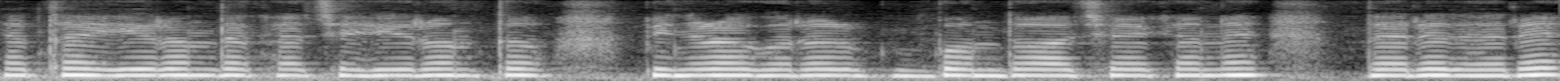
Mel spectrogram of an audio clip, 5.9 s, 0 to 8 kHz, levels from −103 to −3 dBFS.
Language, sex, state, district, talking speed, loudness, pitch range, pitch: Bengali, female, West Bengal, Dakshin Dinajpur, 125 wpm, -14 LUFS, 215-225 Hz, 220 Hz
